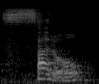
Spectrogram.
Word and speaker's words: subtle: La palabra subtle es una palabra bastante especial donde el sonido va, no se pronuncia, no se articula.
